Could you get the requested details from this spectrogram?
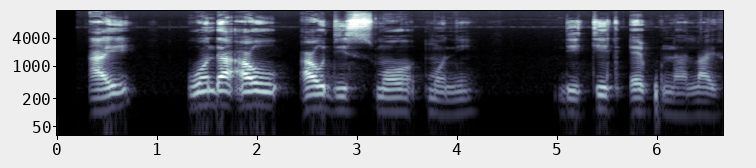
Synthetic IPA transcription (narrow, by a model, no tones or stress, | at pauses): aj | wɔ̃ndaʔaw | awdismɔlmɔni | detʰekɛpɔ̃nalajf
